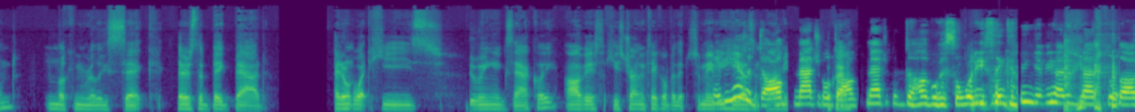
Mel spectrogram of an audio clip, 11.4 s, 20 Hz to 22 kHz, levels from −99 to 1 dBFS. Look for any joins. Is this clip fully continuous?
no; 7 cuts; at 1.7 s, 3.5 s, 6.0 s, 6.8 s, 7.9 s, 8.6 s, 10.2 s

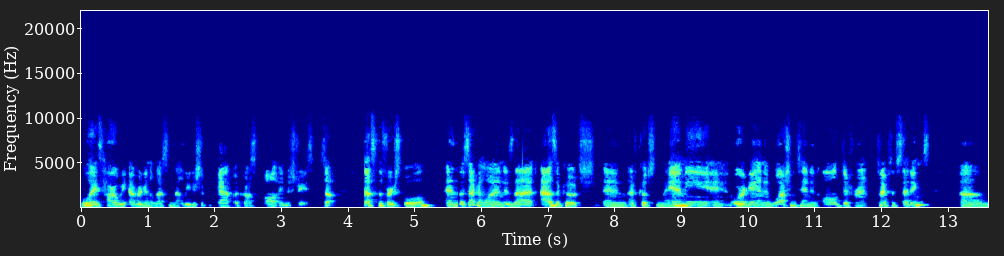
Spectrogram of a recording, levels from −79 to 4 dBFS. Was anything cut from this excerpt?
yes; 1 cut; at 5.6 s

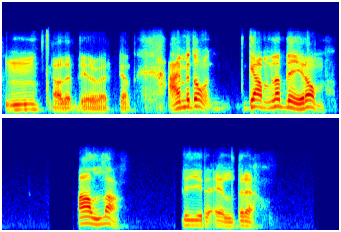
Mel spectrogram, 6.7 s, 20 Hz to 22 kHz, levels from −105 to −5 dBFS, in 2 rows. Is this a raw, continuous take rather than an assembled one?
yes; 0 cuts

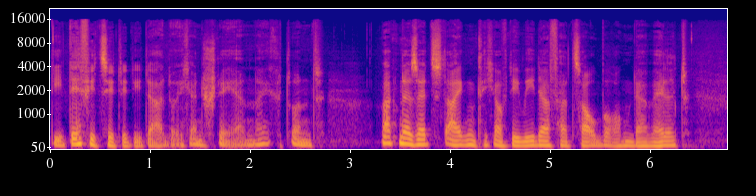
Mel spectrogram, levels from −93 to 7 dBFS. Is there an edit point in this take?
no; 0 cuts

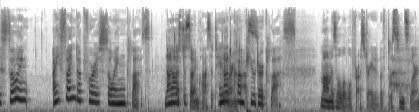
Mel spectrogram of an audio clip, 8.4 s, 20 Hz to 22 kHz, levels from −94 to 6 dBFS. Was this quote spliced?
no; 0 cuts

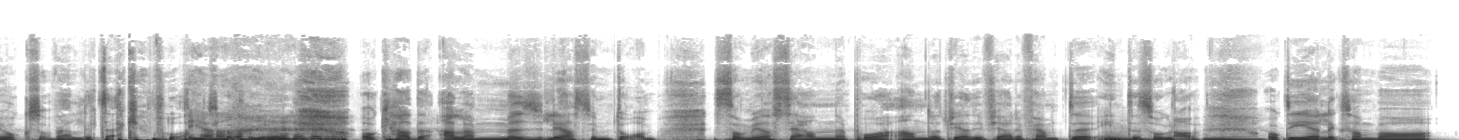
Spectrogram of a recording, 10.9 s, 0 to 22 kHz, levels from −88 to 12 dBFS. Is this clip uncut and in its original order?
no; 4 cuts; at 5.4 s, 8.2 s, 8.8 s, 9.6 s

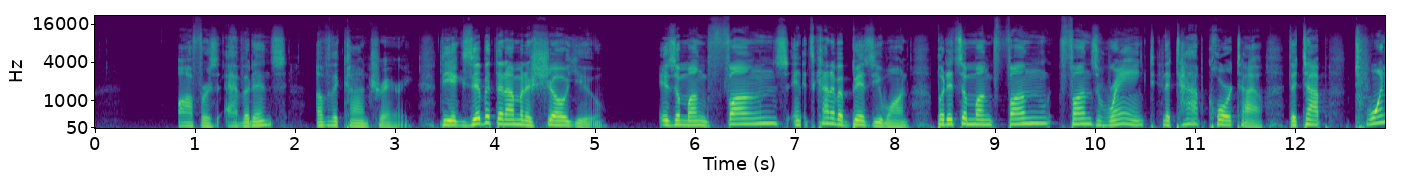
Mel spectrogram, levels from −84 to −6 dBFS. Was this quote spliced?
yes; 2 cuts; at 7.0 s, 10.7 s

